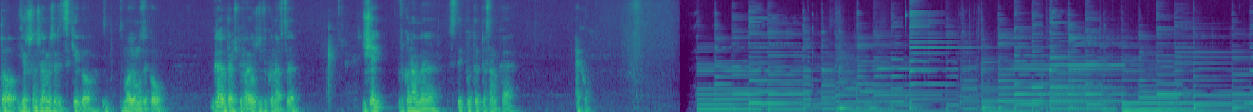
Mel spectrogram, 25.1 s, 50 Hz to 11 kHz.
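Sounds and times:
acoustic guitar playing: 0:13.8 - 0:25.0.

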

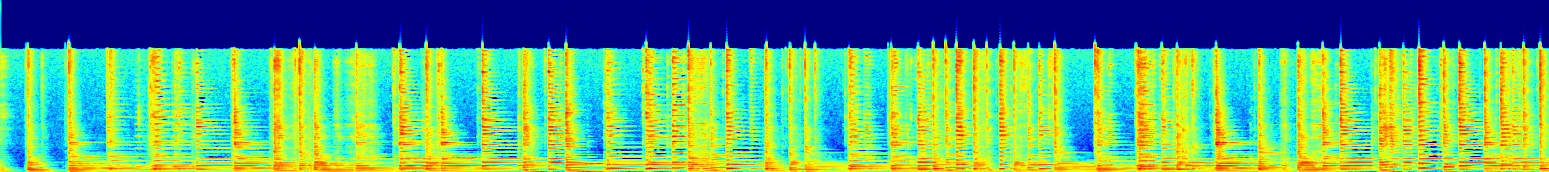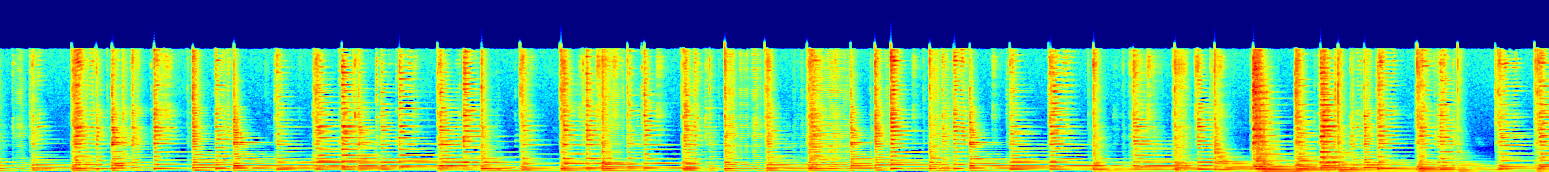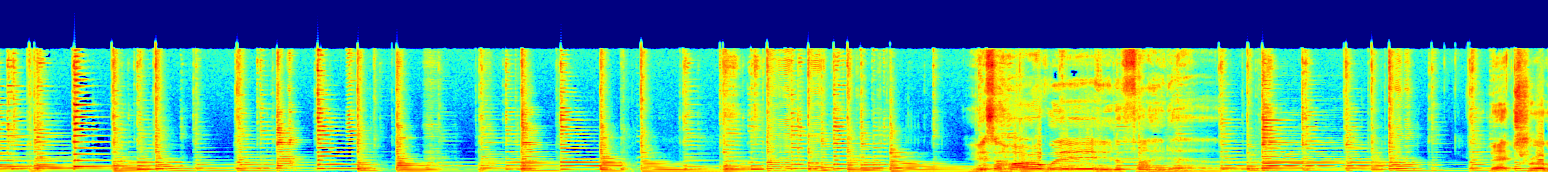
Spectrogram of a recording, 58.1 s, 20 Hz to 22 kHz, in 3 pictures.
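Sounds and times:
mandolin picking melody: 0:00.0 - 0:58.0.

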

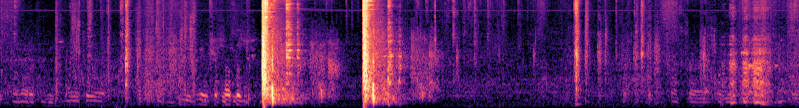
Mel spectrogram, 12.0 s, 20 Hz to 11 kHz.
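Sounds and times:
rifle shot echoing: 0:04.0 - 0:06.6
sharp quiet crack: 0:04.0 - 0:07.4.

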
